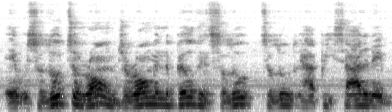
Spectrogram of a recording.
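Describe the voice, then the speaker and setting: A man hosting a casual post-game sports podcast, his voice hoarse, rambling with many restarts like an excited fan. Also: mid-range voice, a little fast. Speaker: podcast host. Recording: dull lo-fi audio.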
